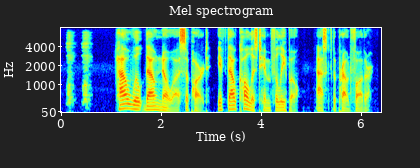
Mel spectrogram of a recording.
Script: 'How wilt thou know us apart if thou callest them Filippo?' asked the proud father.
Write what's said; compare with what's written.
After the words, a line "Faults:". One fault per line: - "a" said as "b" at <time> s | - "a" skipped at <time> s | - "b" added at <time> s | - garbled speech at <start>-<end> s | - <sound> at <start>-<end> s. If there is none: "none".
'How wilt thou know us apart if thou callest him Filippo?' asked the proud father.
Faults:
- sniff at 0.1-0.7 s
- "them" said as "him" at 4.0 s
